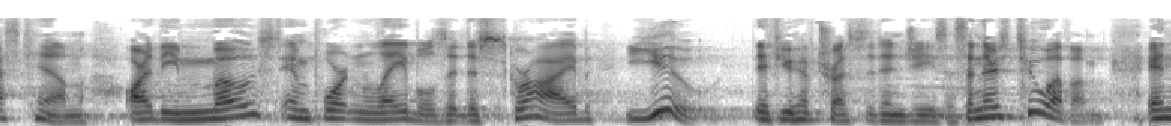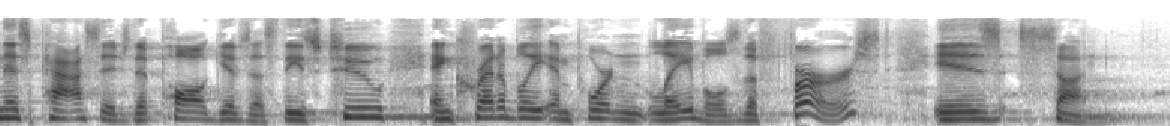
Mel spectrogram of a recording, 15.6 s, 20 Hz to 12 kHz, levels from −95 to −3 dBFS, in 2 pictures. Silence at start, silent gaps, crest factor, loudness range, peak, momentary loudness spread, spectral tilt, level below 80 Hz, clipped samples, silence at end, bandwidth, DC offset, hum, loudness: 0 s; none; 22 dB; 2 LU; -8 dBFS; 9 LU; -5 dB/octave; -78 dBFS; under 0.1%; 0.05 s; 7.8 kHz; under 0.1%; none; -31 LUFS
